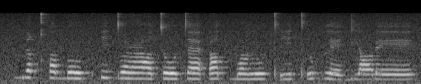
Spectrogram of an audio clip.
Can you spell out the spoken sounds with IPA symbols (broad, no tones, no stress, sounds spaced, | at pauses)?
b i qʰ o ɡ ɽ o pʰ i d̪ o ʕ ɑ t o t æ ʔ ɯ tˤ b o l u tʼ i tʼ ɯ b l e ɡ j ɑ ɽ e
